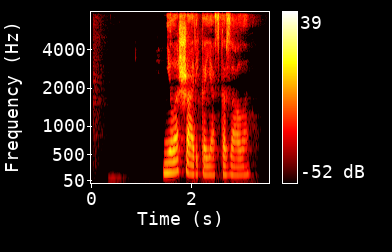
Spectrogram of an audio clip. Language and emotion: Russian, angry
